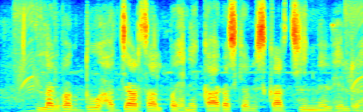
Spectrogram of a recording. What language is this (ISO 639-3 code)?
mai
